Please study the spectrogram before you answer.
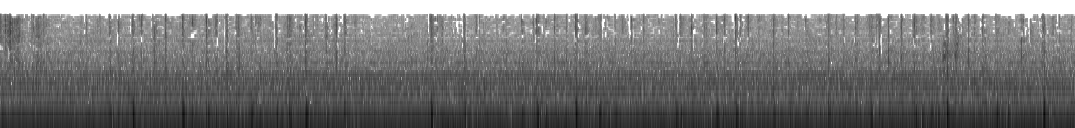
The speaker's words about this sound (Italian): Possiamo sentire il rumore della tastiera mentre digiti la password?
